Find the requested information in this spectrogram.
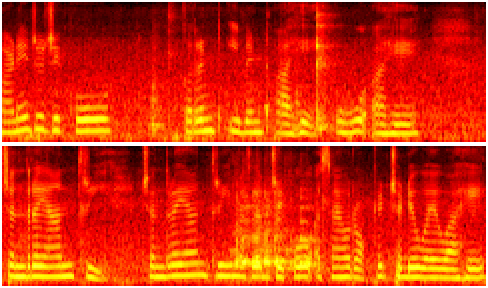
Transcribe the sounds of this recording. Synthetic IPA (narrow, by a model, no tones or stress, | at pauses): ɦaːɽ̃ed͡ʑod͡ʑeːko | kɐɾə̃ɳʈiːʋẽɳʈaːɦeʊɦoʔaːɦe | t͡ɕɐ̃nd̪ɾəjaːnt̪ʰɾiː | t͡ɕɐ̃nd̪ɾəjaːnt̪ʰɾiːmɐt̪ləbd͡ʑeːkoʔɐ̰sãjõɾɔːkeːʈ̚t͡ɕʰɐɗijoʋɐjoaːɦe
